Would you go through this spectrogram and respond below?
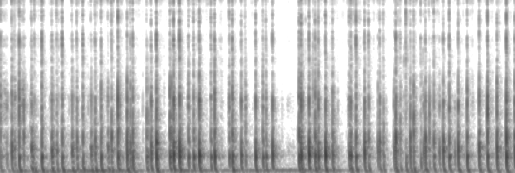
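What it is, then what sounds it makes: Cardboard box tapped and scratched. Fingertips and short nails rapidly tap and scratch along the edges and faces of a small white rectangular cardboard perfume box, held closed in the hand. The dry, hollow clicks have a muted mid-range tone and die away almost at once. They run in quick bursts with a brief pause near the middle.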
